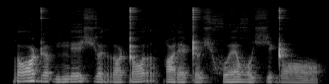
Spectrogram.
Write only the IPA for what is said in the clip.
ɾɔɖœb ŋeçœrɔ ʈɔrqʷɛɾɛʈœç χʷɛʁʷɛçiɖ ɔ

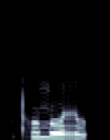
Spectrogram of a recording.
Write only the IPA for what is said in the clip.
t̪ʰumoːru

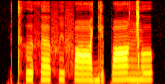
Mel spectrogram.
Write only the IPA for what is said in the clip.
tʰɯθɜːfi fɑːɡʲɑ pɑːŋ͡ǀo

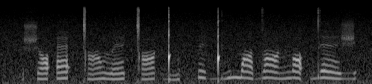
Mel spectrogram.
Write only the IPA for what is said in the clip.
ʃɒ˩˧ʔæ˧˥ʔǀɑ̃˩˧ βɛ˩˧ ǀɑ˩˧ɡ͡ǃə̃˩˧ʔ θɪ˥˧ɡ͡ǃi˧˥mɑ˥˧ dɑ˥˧ ŋɒ˥˧ʔ dɛ˥˧ʒ

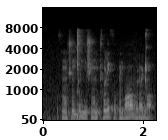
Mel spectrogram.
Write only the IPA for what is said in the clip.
θõːʃõɟɤː ɲɤʃõːɡʈʰõɽe θopɛ̃bɔːvo ɽɤ ɖɔ

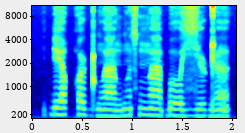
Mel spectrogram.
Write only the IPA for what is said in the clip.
ɗɪ qʷeɖɡʷã ɡʷə̃sŋʷãɓo zʲoːɖə̃

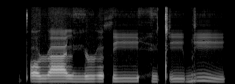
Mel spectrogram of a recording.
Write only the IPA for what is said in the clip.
pʼɔɹaːle̤ ɹɵθiː he̤ tʼiːbiː

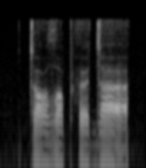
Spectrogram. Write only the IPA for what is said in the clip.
tɒðˤepʰɐda

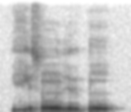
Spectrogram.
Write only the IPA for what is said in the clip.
vʲʉsũːrʉpĩ

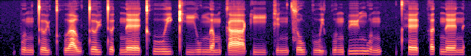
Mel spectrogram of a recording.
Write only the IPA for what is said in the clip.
pʊ˨˧ŋt̪ɵ˨˥ɥkʷʰaː˨˩w t̪ɵ˨˧ɥt̪ɵ˨t̚ n̪ɛː˨kʰuː˧j kʰiː˨˧w n̪ɐ˨˧m kaː˨˩kiː˨kɪ˨˥ŋt͡so˧w kuː˨˩jkʷɐ˧ŋpyː˥ŋwʊ˨˥ŋ | t̪ʰɛː˧k̚hɐ˥t̚n̪ɛː˧n

